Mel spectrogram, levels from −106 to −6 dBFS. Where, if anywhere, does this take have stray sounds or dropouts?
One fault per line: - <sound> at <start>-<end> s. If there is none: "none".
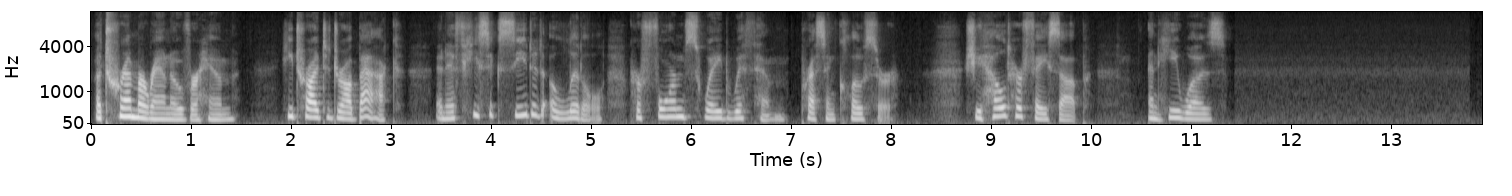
none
